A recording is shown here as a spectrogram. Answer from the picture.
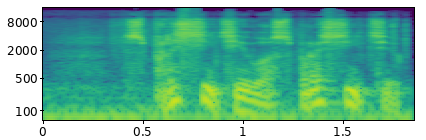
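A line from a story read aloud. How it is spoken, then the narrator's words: Triumphant whisper. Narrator (Russian): прошептала Люся, предчувствуя свое торжество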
